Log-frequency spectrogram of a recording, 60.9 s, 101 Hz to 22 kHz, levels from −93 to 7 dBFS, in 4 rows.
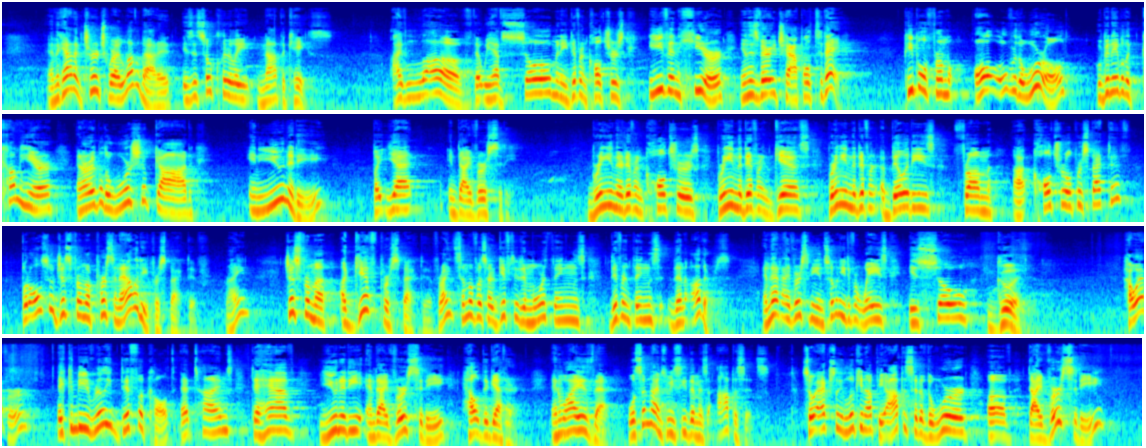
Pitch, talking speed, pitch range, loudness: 200 Hz, 145 wpm, 170-235 Hz, -16 LUFS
